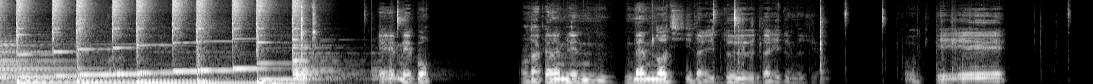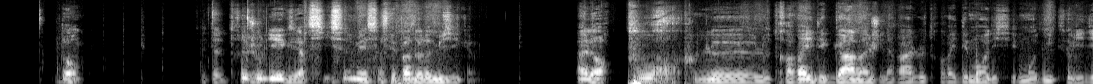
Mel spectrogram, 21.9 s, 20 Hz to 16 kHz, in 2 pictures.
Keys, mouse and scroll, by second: 3.0 space, 3.8 click, 7.1 click, 7.8 ctrl+scroll down 2, 8.4 ctrl+click, 10.1 ctrl+scroll down 2, 11.0 scroll up 2, 11.9 ctrl+scroll up 2, 12.6-13.6 ctrl+scroll up 4.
